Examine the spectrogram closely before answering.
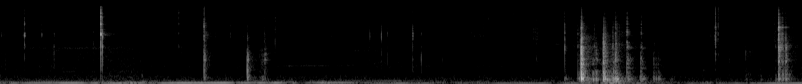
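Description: Small screwdriver prying at the plastic housing of a TV's remote-control sensor board: sharp plastic clicks and scrapes, scattered at first, then a dense cluster of louder snaps about six seconds in and another sharp snap near the end as the board is worked out of its housing.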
